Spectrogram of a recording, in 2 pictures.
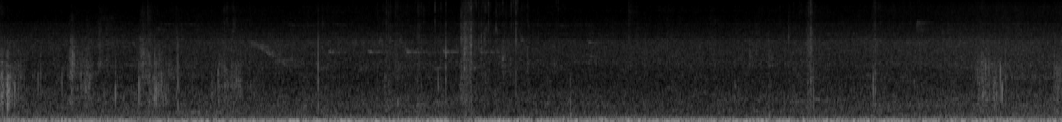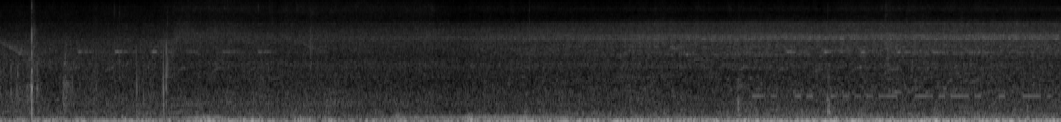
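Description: Wind blows steadily outdoors, rustling leaves.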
